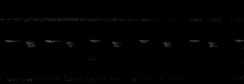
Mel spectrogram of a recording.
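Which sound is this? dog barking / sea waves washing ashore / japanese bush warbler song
japanese bush warbler song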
